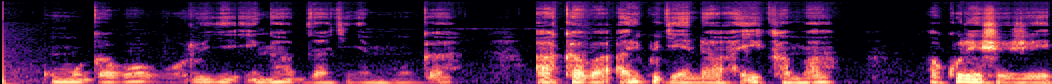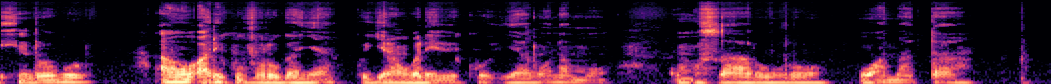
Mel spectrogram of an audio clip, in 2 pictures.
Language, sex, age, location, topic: Kinyarwanda, male, 25-35, Huye, agriculture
